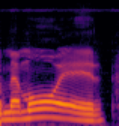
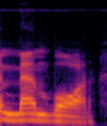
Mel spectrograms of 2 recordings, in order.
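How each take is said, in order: First: मेमोयर misread with an oy sound, "me-mo-yer"; questioning, literal reading of मेमोयर; wrong oy pronunciation. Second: मेमवॉर with oi turned to w, "mem-waar"; lower, firm model of मेमवॉर; correct wa pronunciation. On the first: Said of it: "नहीं, इसे पढ़ते हैं मेमवॉर". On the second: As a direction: say मेमवॉर in two beats, mem then waar. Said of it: "इसे पढ़ते हैं". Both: Shown as a demonstration.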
